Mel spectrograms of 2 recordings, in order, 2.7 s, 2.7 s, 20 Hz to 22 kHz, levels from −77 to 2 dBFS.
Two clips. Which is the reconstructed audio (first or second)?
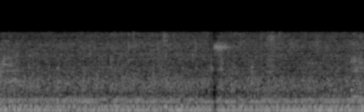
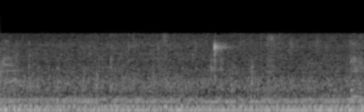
first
